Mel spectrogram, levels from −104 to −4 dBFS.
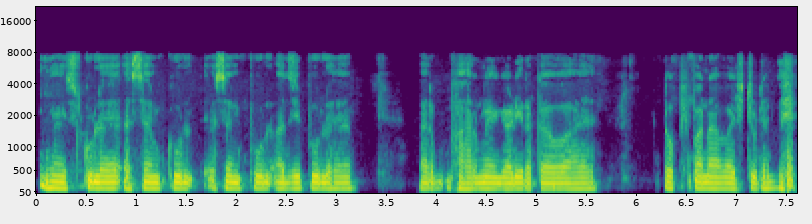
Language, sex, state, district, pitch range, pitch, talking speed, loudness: Hindi, male, Jharkhand, Sahebganj, 120-125 Hz, 120 Hz, 175 wpm, -15 LUFS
